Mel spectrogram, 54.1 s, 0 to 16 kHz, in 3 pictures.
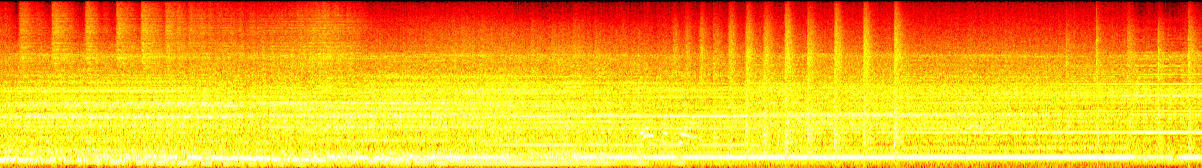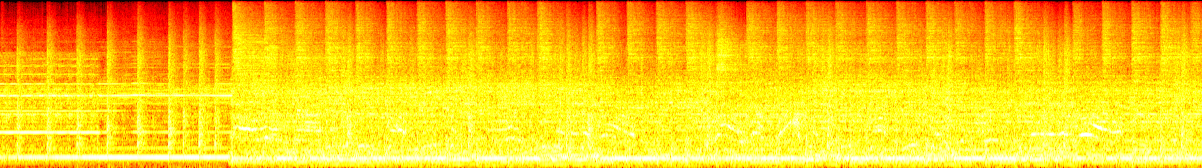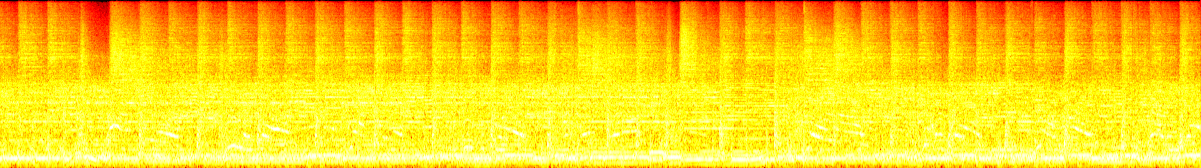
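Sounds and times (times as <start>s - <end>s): drum kit fast beat: 0.0s - 54.0s
live rock band playing: 0.0s - 54.0s.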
